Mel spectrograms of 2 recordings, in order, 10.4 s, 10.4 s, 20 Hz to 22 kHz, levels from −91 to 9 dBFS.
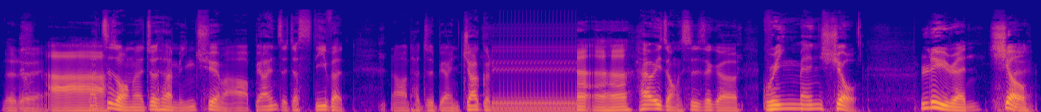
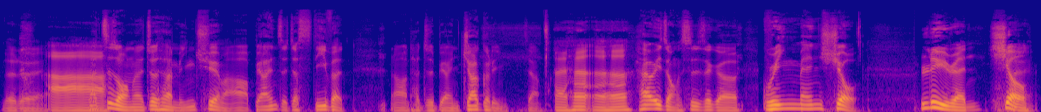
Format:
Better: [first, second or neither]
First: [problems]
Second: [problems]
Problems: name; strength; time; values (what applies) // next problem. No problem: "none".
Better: second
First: audio freezing; at 5 s for 1 s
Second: none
